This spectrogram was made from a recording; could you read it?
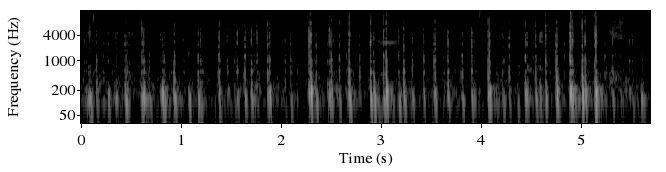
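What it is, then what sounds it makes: Cloth-covered hardcover book. Fingertips of both hands rapidly tap the blue textured cloth cover of a solid hardcover book. About 35 quick, soft, dull thuds come in an uneven patter, each low-pitched and dying away almost instantly.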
